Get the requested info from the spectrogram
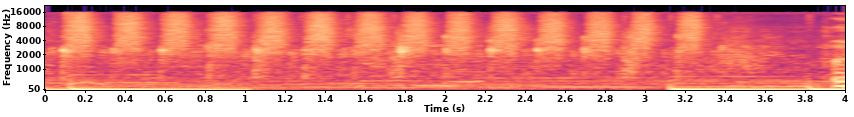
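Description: Fine-mist spray bottle of makeup setting spray being spritzed at the face in quick repeated puffs, about six a second, stopping a little over three seconds in.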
